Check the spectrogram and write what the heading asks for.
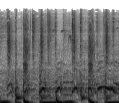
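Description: Deep melodic techno: a pounding kick drum over heavy sub bass, with hi-hats. In the second half a short note, each bending up then down, repeats about three times a second.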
